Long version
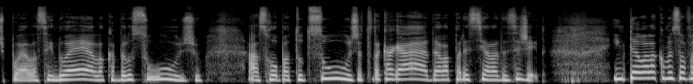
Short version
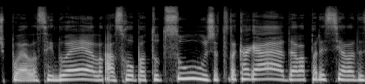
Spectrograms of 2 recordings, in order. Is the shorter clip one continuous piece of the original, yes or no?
no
